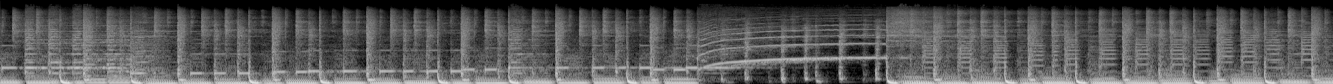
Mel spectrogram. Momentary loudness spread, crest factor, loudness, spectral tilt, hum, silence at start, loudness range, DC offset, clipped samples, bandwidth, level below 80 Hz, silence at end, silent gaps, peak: 3 LU; 12 dB; -16 LUFS; -4.5 dB/octave; none; 0 s; 1 LU; under 0.1%; under 0.1%; 16 kHz; -18 dBFS; 0 s; none; -4 dBFS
